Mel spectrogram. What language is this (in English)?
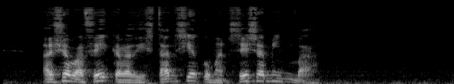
Catalan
